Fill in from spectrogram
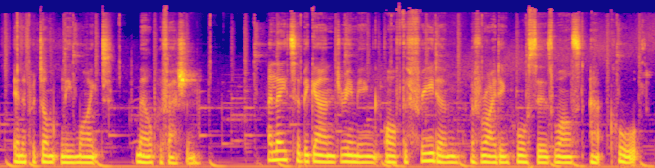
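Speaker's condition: No condition

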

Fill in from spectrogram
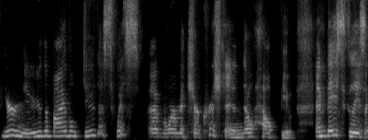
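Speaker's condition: Cleft palate; congenital, extremely severe

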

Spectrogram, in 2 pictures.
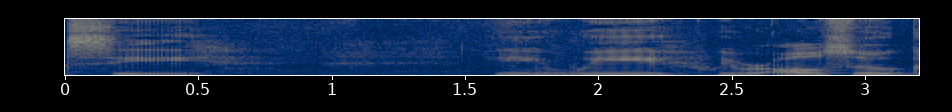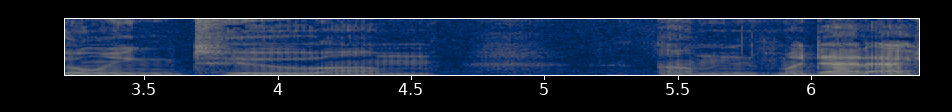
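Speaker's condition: Stuttering and speech impediment; pretty significant stuttering, also speech impediment; stutters present in this recording, left unedited by dad; repeated words, prolonged sounds

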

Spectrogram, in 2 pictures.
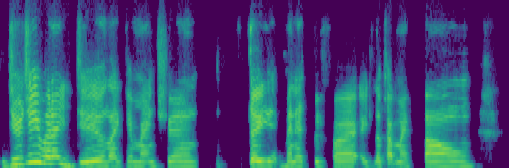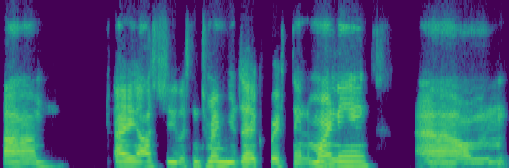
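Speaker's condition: Deafness; has a disability

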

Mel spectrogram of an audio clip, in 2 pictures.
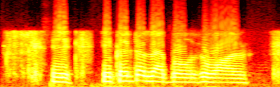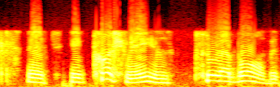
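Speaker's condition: Speech impediment; deaf in left ear from accident

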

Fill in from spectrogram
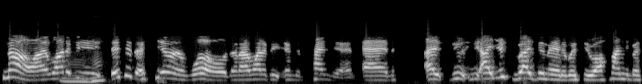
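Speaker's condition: Hearing loss, speech impediment, mild; hearing impairment since birth, relies on lip reading, not deaf, needs clear masks and subtitles; voice sounds different, had intensive speech therapy

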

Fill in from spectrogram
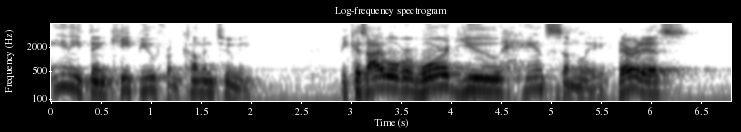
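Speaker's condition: No condition

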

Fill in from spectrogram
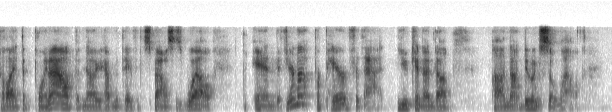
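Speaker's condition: No condition

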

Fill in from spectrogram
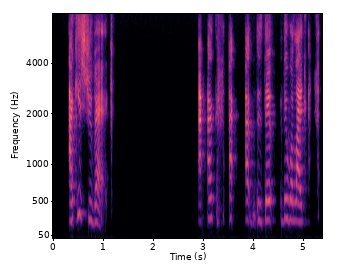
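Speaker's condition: Stutter; stutter since age 3, speech therapy since first grade; ongoing stutter; repeated sounds, repeated words

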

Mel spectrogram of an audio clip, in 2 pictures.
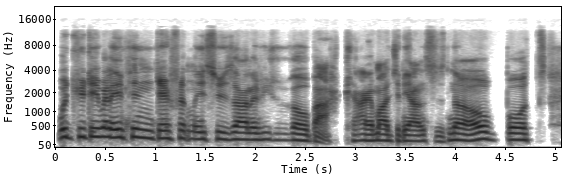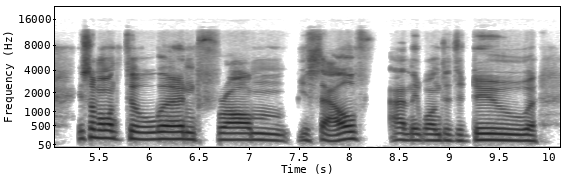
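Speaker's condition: No condition

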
